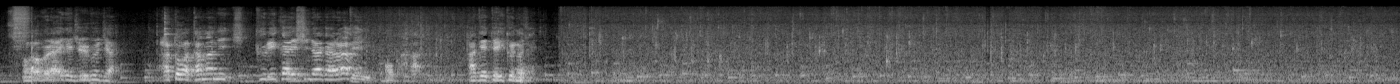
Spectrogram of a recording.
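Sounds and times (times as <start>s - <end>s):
chicken deep-frying in oil: 0.5s - 14.0s.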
